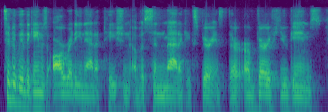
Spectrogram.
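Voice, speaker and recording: A man in a casual, opinionated discussion, thinking aloud in a halting but emphatic way and rephrasing as he goes. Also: low voice. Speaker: podcast guest. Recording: dull lo-fi podcast audio.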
